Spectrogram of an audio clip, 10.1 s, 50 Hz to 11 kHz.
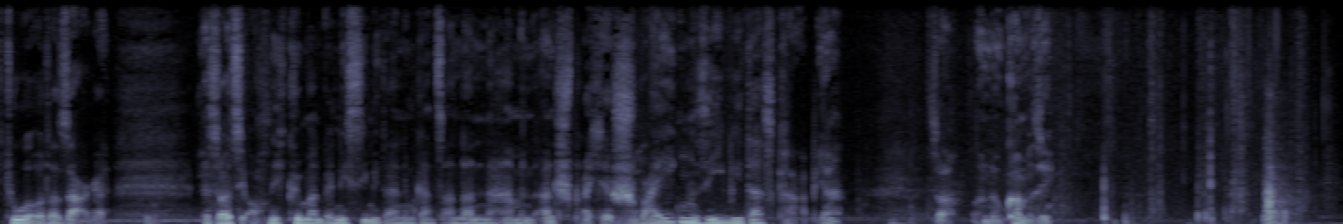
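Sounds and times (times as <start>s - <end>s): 
speech: 0.0s - 8.1s
footsteps climbing a staircase: 7.9s - 10.0s.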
